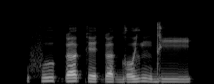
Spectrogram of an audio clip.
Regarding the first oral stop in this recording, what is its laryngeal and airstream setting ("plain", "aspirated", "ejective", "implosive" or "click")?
implosive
